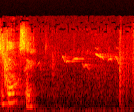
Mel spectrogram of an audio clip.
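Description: A short, loud pitched sound lasting about half a second, then faint high bird chirps.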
